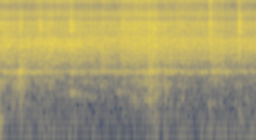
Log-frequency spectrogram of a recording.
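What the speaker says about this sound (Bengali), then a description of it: "পেঁয়াজটা আর ক্যাপসিকামটা হালকা হালকা ভাজা হয়ে গেছে" Onions and capsicum frying in a pan over a high gas flame, a steady close hiss of sizzling with light, occasional stirring clicks.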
